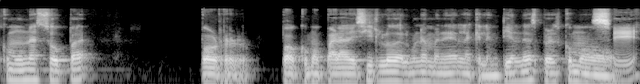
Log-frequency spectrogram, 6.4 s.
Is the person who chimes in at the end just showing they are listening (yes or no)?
yes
